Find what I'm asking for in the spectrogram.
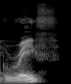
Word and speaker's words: Ralph: Like, I think pronouncing the word itself is like Rafe.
